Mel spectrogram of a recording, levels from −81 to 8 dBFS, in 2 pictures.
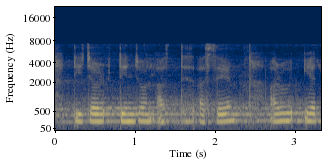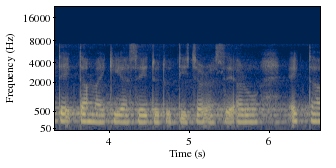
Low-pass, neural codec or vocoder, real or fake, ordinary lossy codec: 7.2 kHz; none; real; none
